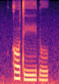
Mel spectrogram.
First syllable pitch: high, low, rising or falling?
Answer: high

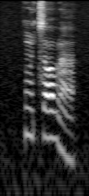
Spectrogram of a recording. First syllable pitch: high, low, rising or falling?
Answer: high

